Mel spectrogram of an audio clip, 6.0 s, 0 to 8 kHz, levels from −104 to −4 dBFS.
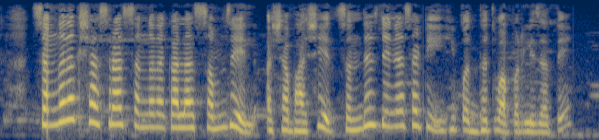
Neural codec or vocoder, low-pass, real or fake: none; 7.2 kHz; real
